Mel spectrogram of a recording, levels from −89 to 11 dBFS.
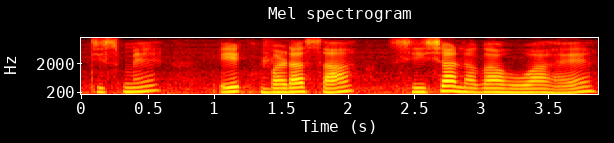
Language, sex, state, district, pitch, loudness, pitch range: Hindi, female, Uttar Pradesh, Saharanpur, 210 Hz, -17 LUFS, 200-230 Hz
